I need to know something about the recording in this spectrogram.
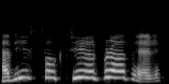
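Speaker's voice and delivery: high-pitched mock-mum voice; impression of mum. Son mimicking his mum asking about his brother, high-pitched impression. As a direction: put on a fretting mother, pitched well up. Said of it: "that's my impression of it".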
